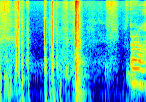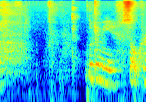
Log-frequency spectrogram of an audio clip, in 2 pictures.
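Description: Footsteps thump as a boy steps into a bathtub.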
